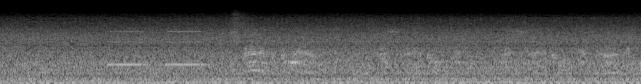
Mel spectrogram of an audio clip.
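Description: Steady traffic and car-engine noise, with two short high beeps just over a second in. Faint voices are heard later on.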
